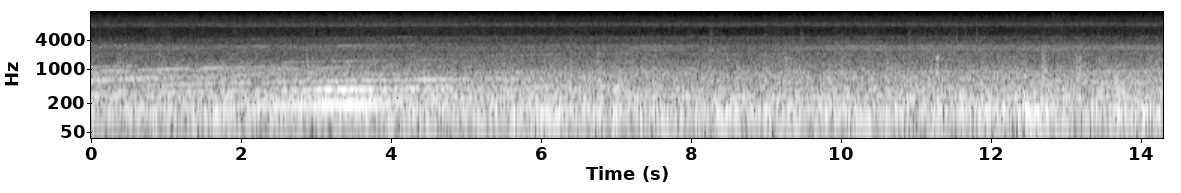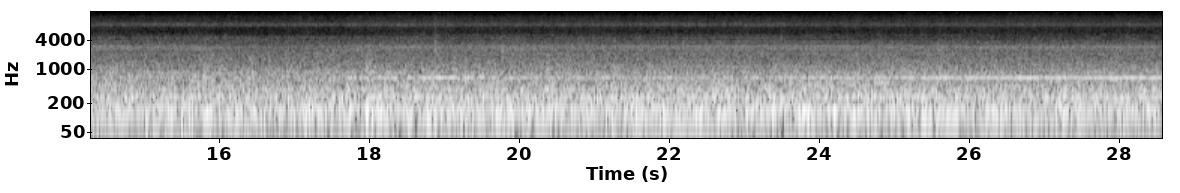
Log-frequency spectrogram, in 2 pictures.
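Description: Seaside Line 2000 series rubber-tyred automated guideway train with Toyo IGBT-VVVF inverter control, running: the inverter whine rises in pitch over the first few seconds as the train accelerates, then the car runs on at steady speed with rolling noise and a few held tones, one more tone joining about two-thirds of the way through.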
